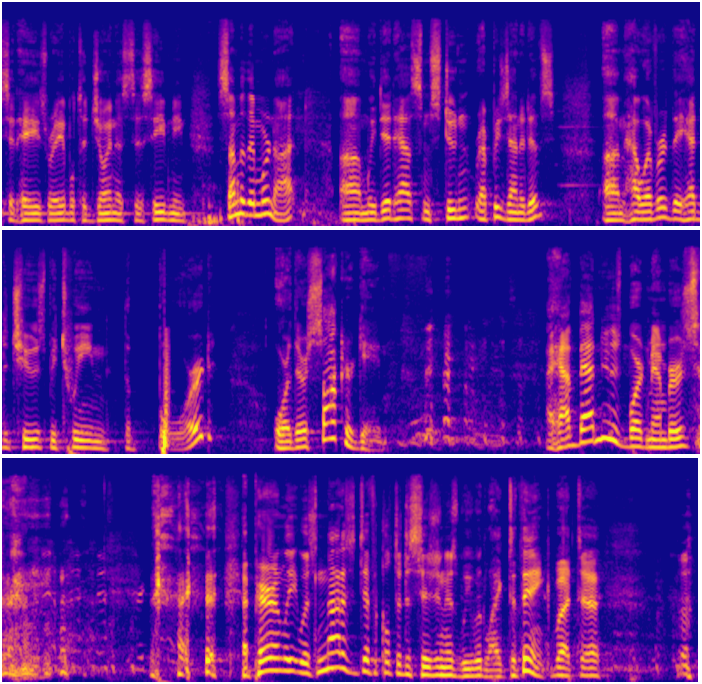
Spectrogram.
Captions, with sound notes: at Hayes were able to join us this evening. Some of them were not. We did have some student representatives, however they had to choose between the board or their soccer game. I have bad news, board members. (laughs) Apparently it was not as difficult a decision as we would like to think,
